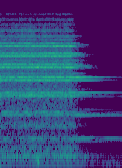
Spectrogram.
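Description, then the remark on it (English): A school bell rings loudly and steadily with a bright, metallic tone for about a second and a half, then trails off into a fading ring. No one speaks. “As true as the bell rings every day at Busted Pencils, we have our segment, Democracy in Action”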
